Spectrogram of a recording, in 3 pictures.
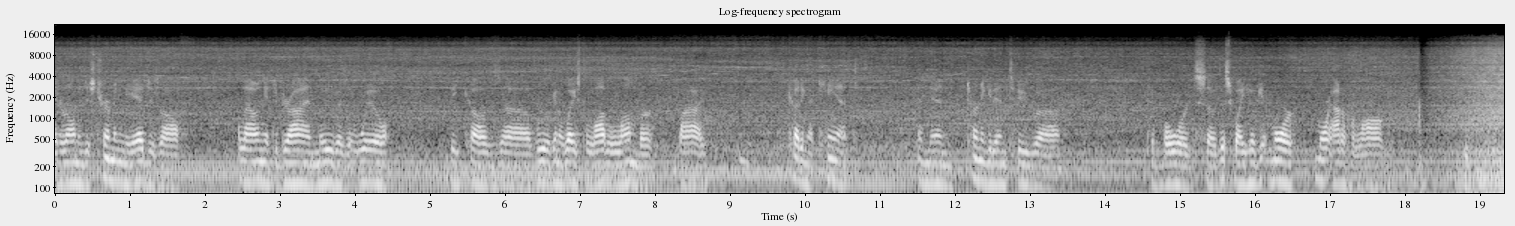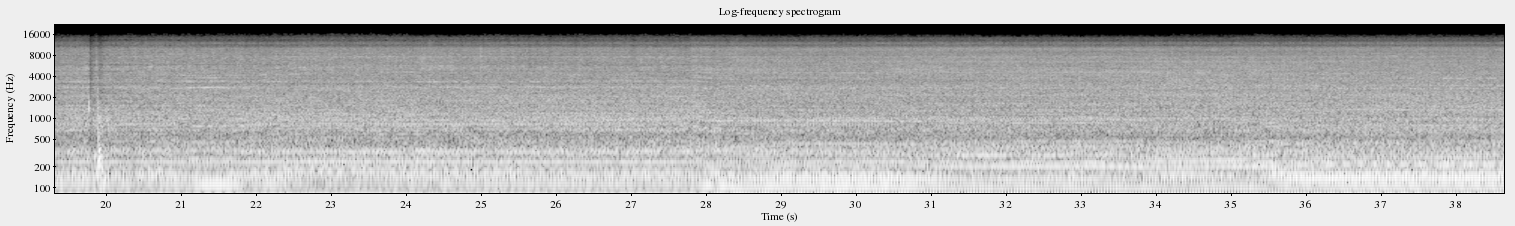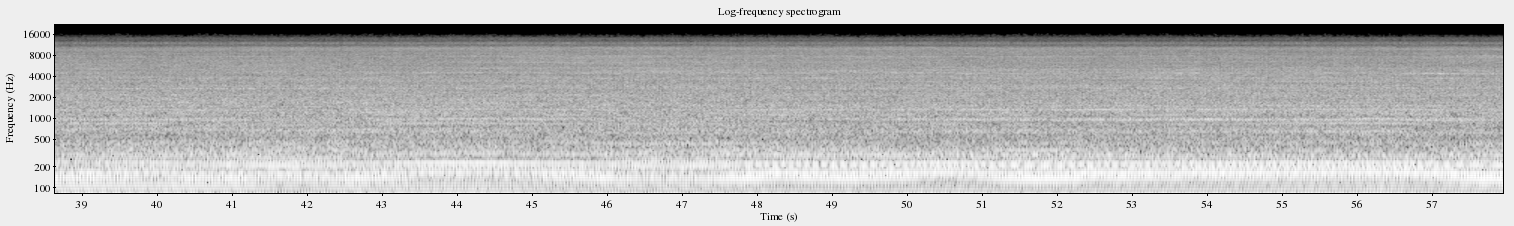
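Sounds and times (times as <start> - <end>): sawmill engine running: 0.0 - 57.9.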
